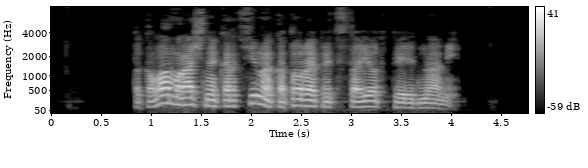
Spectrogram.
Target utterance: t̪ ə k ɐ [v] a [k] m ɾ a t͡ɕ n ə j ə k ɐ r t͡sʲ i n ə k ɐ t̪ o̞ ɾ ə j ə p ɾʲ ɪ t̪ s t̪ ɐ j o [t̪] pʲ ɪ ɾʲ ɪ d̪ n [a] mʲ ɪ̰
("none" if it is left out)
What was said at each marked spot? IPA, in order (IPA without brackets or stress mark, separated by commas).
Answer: v, none, t̪, a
